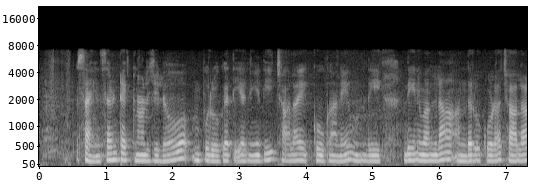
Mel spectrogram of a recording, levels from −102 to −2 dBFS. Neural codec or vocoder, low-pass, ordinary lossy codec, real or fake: vocoder, 22.05 kHz, 80 mel bands, Vocos; 7.2 kHz; none; fake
